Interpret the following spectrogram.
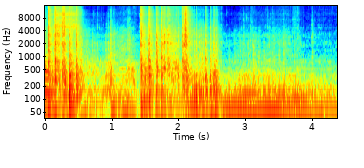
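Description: A Beyblade X top, Dran Sword, spinning in a clear plastic Beyblade X stadium. It clatters loudly against the plastic about a second and a half in, then settles into a steady low hum.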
